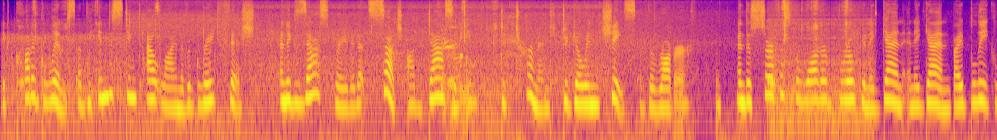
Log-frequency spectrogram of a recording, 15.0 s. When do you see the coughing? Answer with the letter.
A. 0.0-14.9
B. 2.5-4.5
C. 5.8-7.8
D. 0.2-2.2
C.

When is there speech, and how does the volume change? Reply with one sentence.
The speech can be heard from 0.0 to 14.9 s, at a steady volume.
